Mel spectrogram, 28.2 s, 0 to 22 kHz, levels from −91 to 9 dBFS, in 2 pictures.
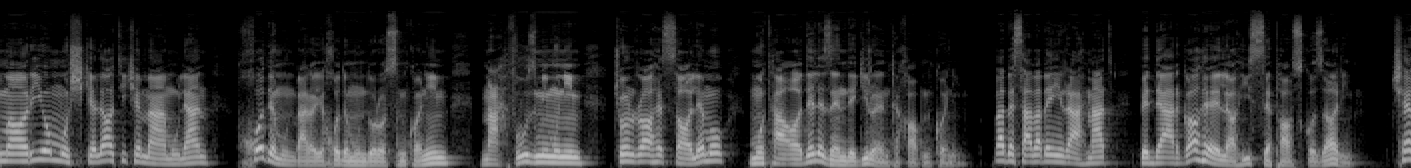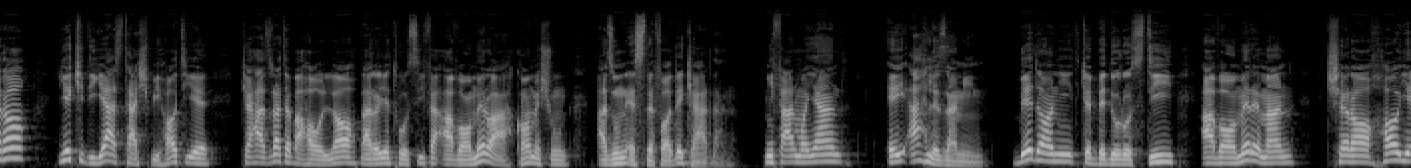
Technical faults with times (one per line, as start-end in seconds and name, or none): none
